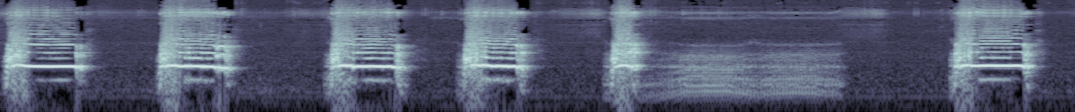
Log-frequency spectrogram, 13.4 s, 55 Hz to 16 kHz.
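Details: Indoor dog howling at the door in reaction to wind heard outside, repeated loud rich-toned howls about every two seconds, with a pause around 8 to 10 seconds filled by a softer rumbling noise.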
